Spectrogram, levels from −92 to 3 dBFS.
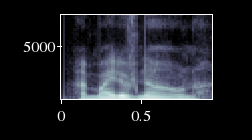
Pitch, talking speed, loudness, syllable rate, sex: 115 Hz, 255 wpm, -14 LUFS, 5.9 syllables/s, male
